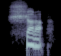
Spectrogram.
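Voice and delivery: short curt grunted command. Acted. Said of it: "a man grunts".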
